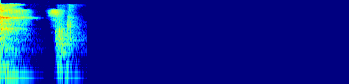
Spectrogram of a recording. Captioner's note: gavel banging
